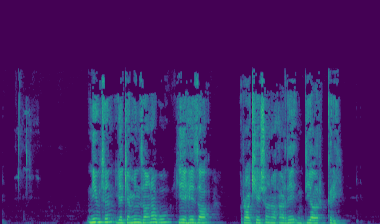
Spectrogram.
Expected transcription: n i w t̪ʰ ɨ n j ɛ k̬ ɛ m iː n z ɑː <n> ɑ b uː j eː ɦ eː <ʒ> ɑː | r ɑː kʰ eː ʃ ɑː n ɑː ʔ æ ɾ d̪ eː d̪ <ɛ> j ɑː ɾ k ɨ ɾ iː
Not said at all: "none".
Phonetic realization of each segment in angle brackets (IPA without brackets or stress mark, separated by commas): n, z, i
